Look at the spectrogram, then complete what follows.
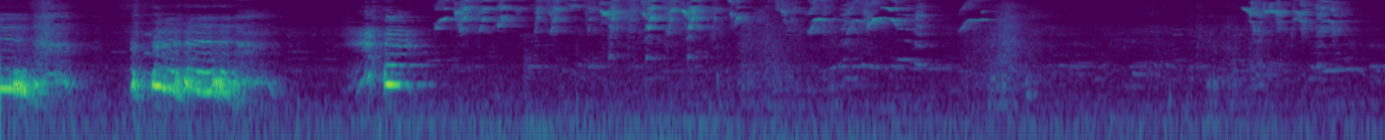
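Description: Foam toy blocks squeaking in short, irregular bursts as they are pushed and rubbed across a glass tabletop. A laugh-like voice sounds twice in the first two seconds.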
